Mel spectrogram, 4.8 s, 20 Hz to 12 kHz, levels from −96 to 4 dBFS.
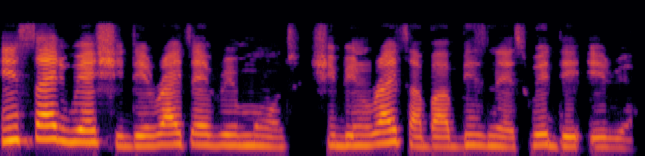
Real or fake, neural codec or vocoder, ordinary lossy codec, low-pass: real; none; none; 7.2 kHz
